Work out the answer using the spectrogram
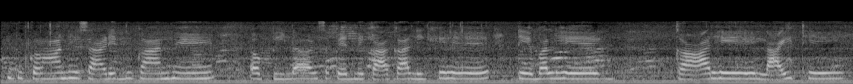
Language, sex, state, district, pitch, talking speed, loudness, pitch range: Hindi, female, Chhattisgarh, Kabirdham, 265 Hz, 140 wpm, -20 LUFS, 255-275 Hz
